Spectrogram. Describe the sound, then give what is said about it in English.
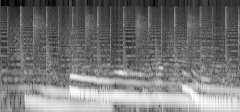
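A voice imitates a whale call with long, sliding, moaning tones that swoop up and down, sustained and fairly loud for several seconds with no words. “Make a whale noise.”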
